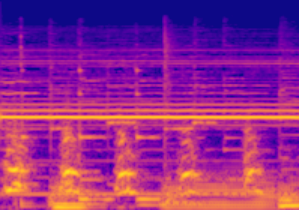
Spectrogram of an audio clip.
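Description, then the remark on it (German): A dog barks several times in quick succession, fairly loud, a short honking series of woofs sounding in place of a car horn as the horn is pressed, with no talking. “Jetzt decken alle da draußen, hier sitzt ein Hund am Steuer.”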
